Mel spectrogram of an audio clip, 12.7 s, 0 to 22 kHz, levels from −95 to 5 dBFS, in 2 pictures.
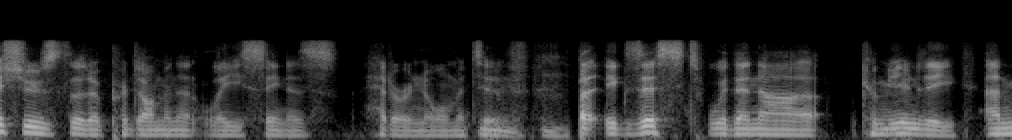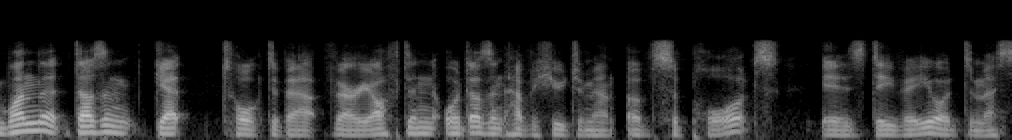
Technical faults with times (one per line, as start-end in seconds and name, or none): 3.54-3.72 AMR bit errors
5.48-5.72 AMR bit errors
7.10-7.16 AMR bit errors
10.98-11.19 AMR bit errors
